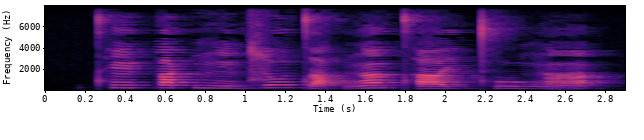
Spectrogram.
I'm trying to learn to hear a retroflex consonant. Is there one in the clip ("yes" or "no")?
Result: no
